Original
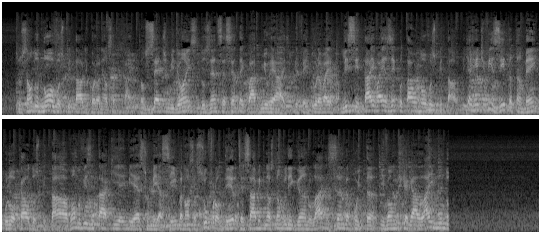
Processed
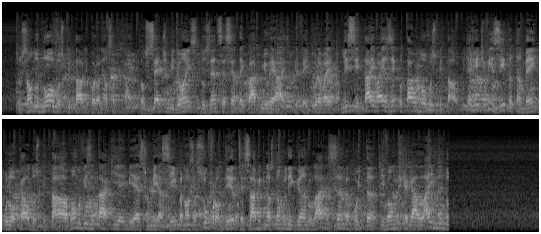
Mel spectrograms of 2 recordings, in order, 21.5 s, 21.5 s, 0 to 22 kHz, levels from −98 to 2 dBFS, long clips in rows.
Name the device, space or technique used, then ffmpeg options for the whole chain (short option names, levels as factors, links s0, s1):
filter by subtraction: -filter_complex "[0:a]asplit=2[s0][s1];[s1]lowpass=1600,volume=-1[s2];[s0][s2]amix=inputs=2:normalize=0,volume=0.794"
